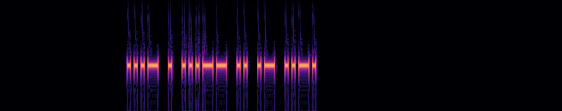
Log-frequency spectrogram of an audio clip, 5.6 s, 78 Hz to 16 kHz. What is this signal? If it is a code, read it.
Morse code, heard as a keyed tone, about 34 wpm, 700 Hz. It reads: VE3IAF
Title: DXCC-100 Call Signs - 6 Characters - Repeated 2x - 35wpm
